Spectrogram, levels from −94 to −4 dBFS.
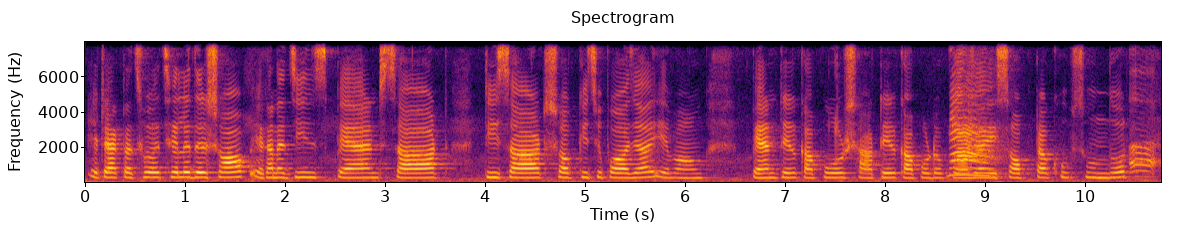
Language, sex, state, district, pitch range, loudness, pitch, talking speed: Bengali, female, West Bengal, North 24 Parganas, 260-280 Hz, -16 LUFS, 265 Hz, 145 wpm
